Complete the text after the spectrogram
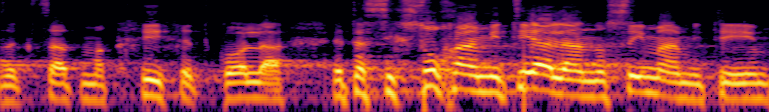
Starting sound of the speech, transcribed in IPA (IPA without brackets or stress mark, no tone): z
